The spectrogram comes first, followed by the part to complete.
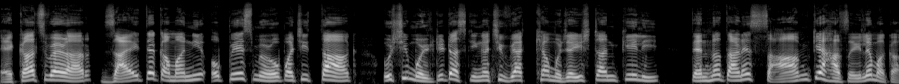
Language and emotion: Goan Konkani, happy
